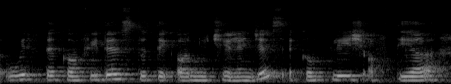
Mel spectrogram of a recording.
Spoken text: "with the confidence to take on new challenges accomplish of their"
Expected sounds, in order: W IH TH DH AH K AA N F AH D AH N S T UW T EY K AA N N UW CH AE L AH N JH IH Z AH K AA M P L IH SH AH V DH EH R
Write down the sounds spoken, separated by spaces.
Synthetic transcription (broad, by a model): W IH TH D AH K AA N F AH D AH N S T UW T EY K AA N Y UW CH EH L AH N JH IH S AH K AA M P L IH SH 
